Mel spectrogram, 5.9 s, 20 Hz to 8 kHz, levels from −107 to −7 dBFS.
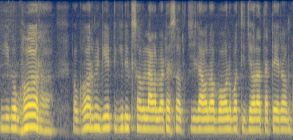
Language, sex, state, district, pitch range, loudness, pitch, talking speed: Bhojpuri, female, Bihar, Muzaffarpur, 175-190 Hz, -15 LUFS, 180 Hz, 205 wpm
